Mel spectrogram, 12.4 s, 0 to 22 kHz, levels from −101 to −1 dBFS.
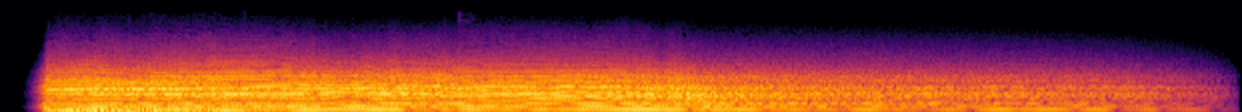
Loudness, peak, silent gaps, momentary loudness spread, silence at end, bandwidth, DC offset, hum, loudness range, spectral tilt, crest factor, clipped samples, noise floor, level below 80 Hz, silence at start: -16 LUFS; -2 dBFS; none; 14 LU; 0.5 s; 5.2 kHz; under 0.1%; none; 13 LU; -10 dB/octave; 14 dB; under 0.1%; -44 dBFS; -24 dBFS; 0.4 s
